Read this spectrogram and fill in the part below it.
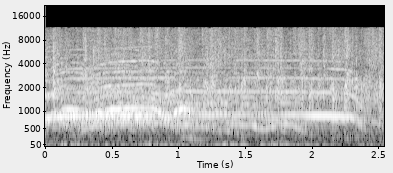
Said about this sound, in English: Give me a round of applause if you have heard our podcast before.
